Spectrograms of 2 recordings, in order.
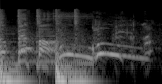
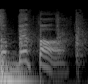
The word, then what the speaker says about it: Ibiza: I just went to Spain, that's Ibiza. Ibiza, yeah, it's pronounced Ibiza, actually.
